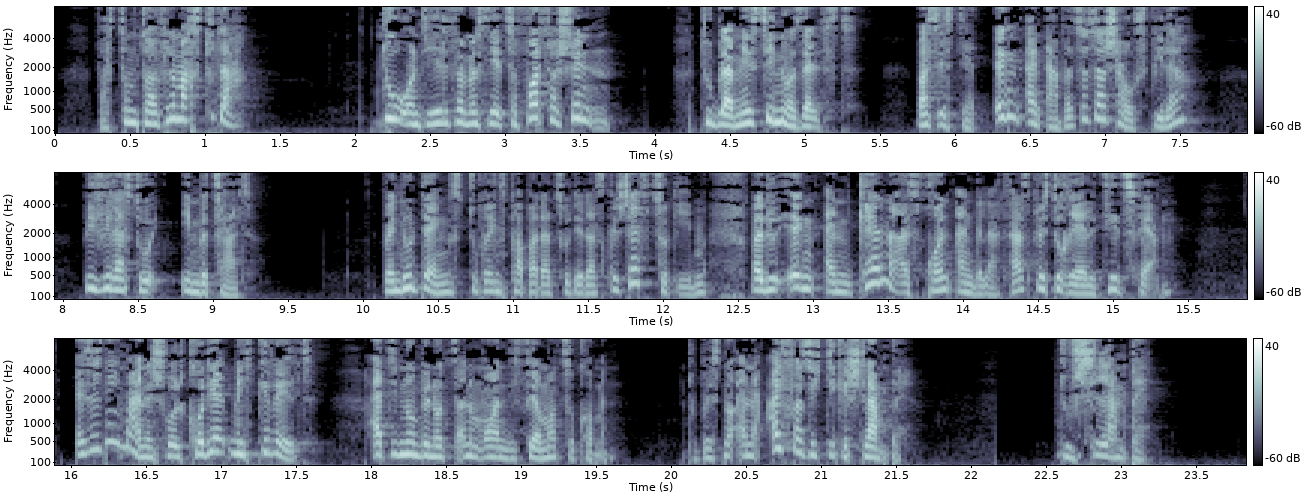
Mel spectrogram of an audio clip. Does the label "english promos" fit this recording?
No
